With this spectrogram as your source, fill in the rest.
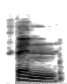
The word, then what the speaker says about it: thin: So we say, so all this air, it goes through your mouth, and you pronounce it with your teeth. So you say thin.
